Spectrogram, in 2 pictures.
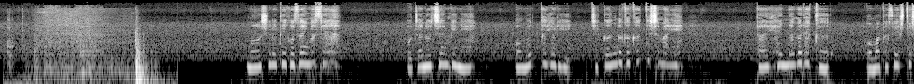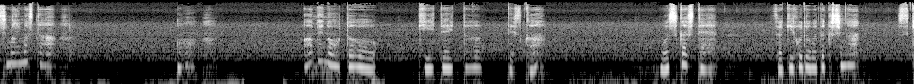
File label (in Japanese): まったり雨の音を聞きながらお茶, バイノーラルマイク 効果音あり, ASMR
